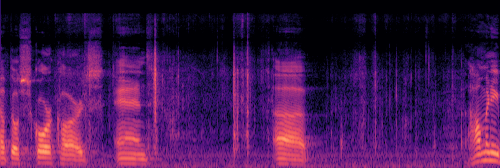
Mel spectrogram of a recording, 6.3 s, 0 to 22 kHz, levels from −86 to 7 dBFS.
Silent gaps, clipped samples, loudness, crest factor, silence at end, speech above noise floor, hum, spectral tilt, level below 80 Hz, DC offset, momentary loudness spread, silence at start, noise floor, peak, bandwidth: none; under 0.1%; -20 LUFS; 20 dB; 0 s; 27 dB; none; -4.5 dB/octave; -50 dBFS; under 0.1%; 25 LU; 0 s; -45 dBFS; -2 dBFS; 16 kHz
